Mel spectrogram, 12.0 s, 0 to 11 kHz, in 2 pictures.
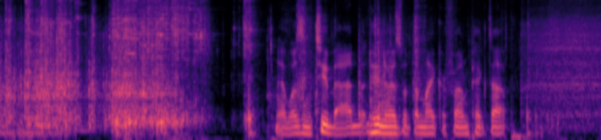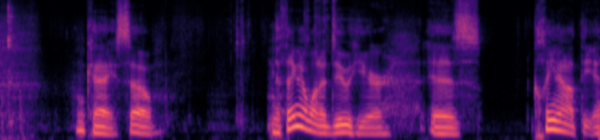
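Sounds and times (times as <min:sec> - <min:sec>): metal keys clattering onto wood: 0:00.0 - 0:02.8.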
